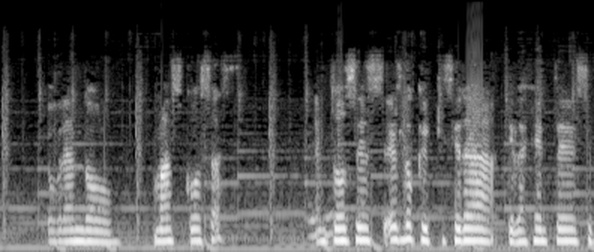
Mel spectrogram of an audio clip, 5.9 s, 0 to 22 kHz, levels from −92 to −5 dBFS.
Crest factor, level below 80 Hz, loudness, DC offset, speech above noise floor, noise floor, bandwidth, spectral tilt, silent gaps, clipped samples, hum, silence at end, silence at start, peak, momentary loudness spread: 14 dB; -38 dBFS; -14 LUFS; under 0.1%; 20 dB; -34 dBFS; 8.8 kHz; -6.5 dB/octave; none; 0.1%; none; 0 s; 0 s; 0 dBFS; 23 LU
